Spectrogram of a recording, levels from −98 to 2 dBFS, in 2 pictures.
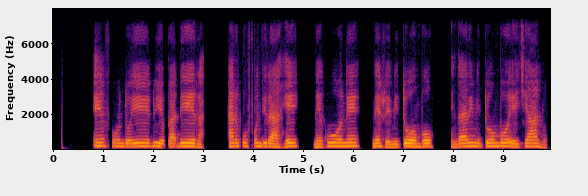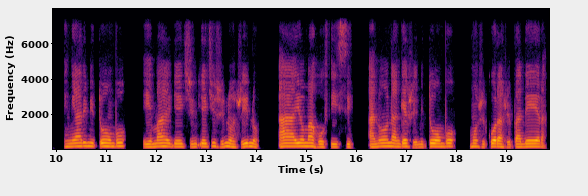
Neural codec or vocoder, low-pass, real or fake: none; 7.2 kHz; real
